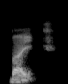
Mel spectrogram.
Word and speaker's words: bike: Bike. ¿Qué es? Bicicleta. La bicicleta. Se pronuncia bike. Bike. No bike. Bike, ya saben quién es. Bike. Al final tienen que hacer sonar la K.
